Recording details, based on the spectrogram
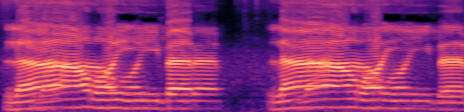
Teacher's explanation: لا کو ایک الف کی برابر کھینچ کر پڑھیں گے، اور را کو پر پڑھیں گے۔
